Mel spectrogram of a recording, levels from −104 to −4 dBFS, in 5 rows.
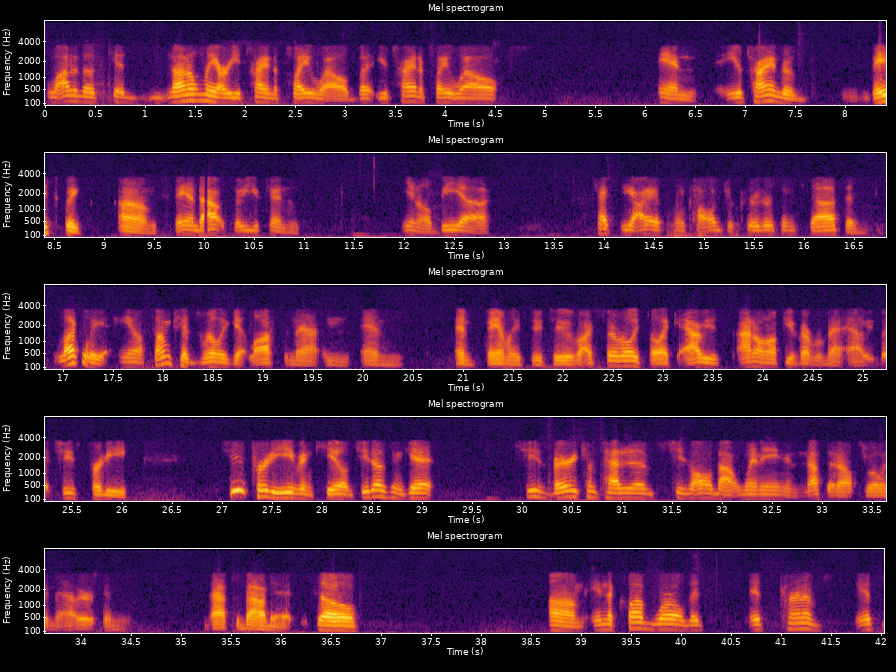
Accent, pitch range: American, 95-125 Hz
